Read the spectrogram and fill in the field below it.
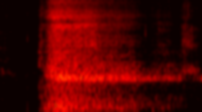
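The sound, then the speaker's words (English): A single long, heavy breath, drawn out and noisy, after a brief silence and a faint click, with a rough, unsettling rasp through its whole length. “What's with the serial killer breathing?”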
